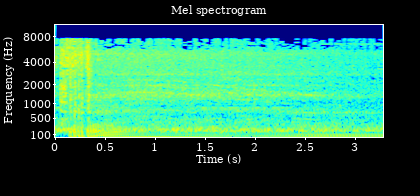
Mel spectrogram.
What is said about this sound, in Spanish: El papá sacó el camión y lo encendió para calentar el motor mientras terminaban de alistar la salida de emergencia.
